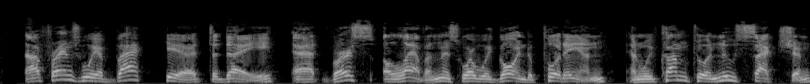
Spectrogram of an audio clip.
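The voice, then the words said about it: Strong Texas accent. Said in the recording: “he is a pastor from Texas ... He's got this really strong accent.”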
